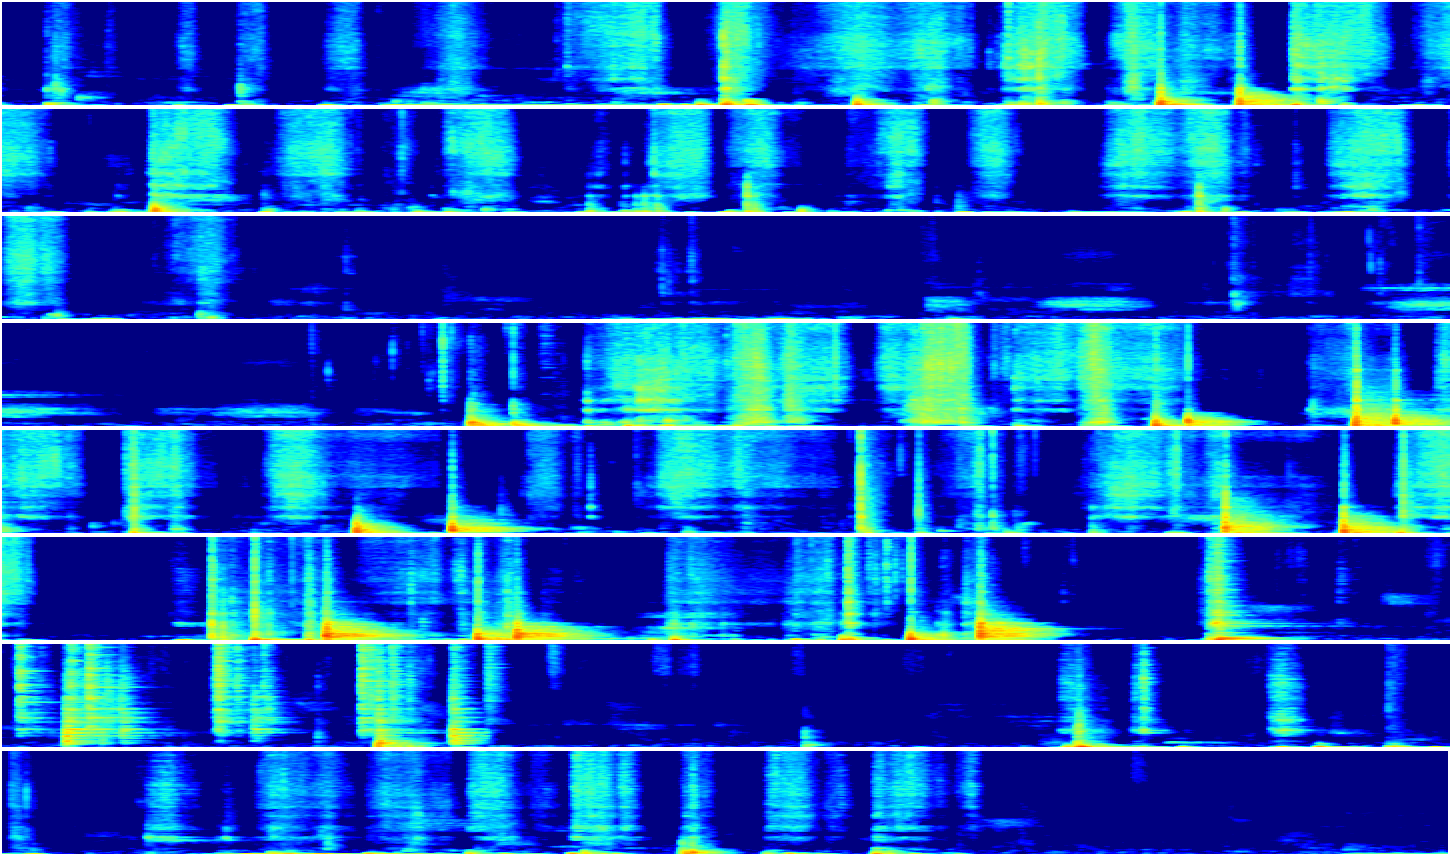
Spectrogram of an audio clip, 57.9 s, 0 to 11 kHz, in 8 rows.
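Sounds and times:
crow cawing: 0:19.2 - 0:20.3, 0:21.4 - 0:23.3
metal plate clanking: 0:42.3 - 0:42.7, 0:43.6 - 0:45.9.

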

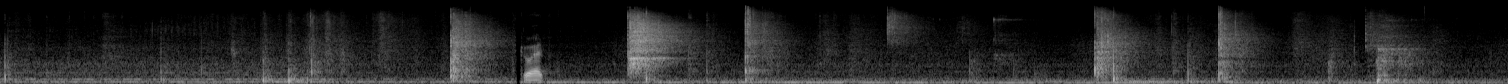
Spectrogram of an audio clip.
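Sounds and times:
steady low hum: 0:00.0 - 0:15.0
softball hitting bat: 0:04.5 - 0:05.0, 0:06.2 - 0:07.9, 0:10.9 - 0:12.6.

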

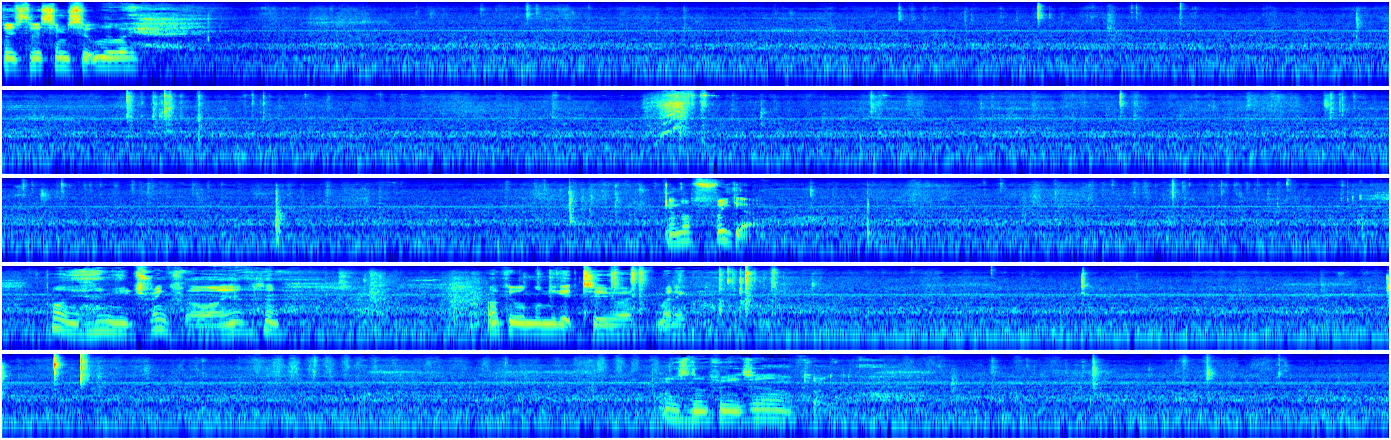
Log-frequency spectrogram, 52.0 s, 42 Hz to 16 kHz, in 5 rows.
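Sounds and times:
train carriage hum: 0:00.0 - 0:52.0.

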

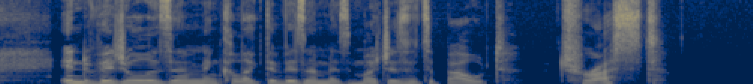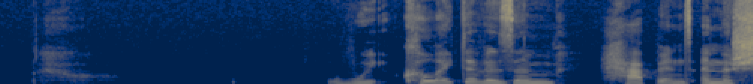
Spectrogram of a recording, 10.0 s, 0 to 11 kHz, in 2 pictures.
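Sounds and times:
soft breath: 0:05.2 - 0:05.9.

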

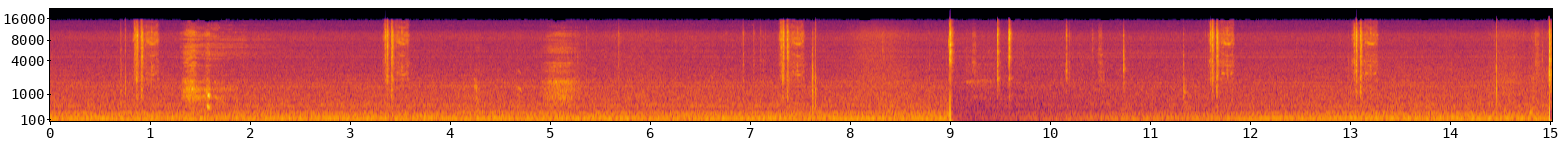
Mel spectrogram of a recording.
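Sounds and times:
low engine-like hum: 0:00.0 - 0:15.0.

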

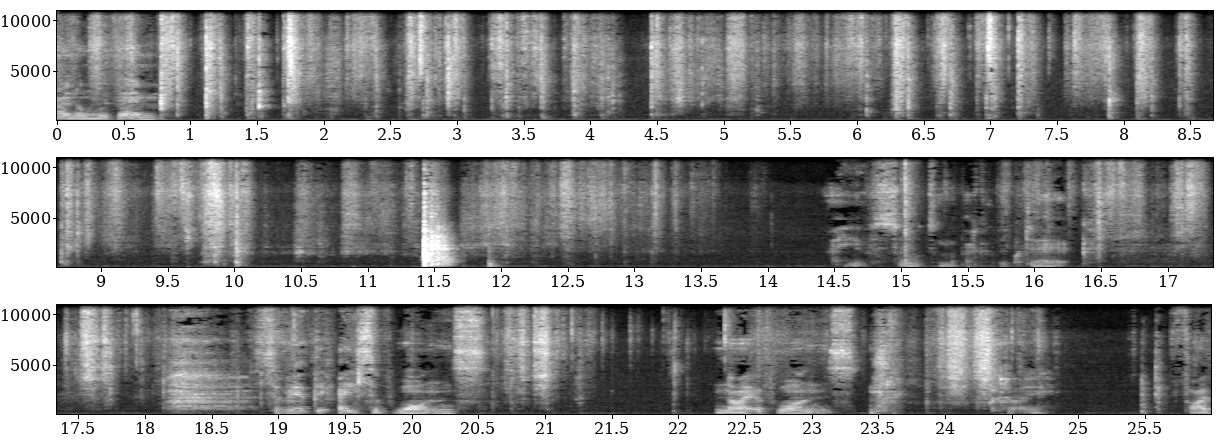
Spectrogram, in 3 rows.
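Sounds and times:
cards being shuffled: 0:00.0 - 0:13.5, 0:16.4 - 0:18.1, 0:20.6 - 0:21.4, 0:23.7 - 0:24.5.

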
